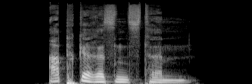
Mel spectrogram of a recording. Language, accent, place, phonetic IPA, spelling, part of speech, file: German, Germany, Berlin, [ˈapɡəˌʁɪsn̩stəm], abgerissenstem, adjective, De-abgerissenstem.ogg
- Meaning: strong dative masculine/neuter singular superlative degree of abgerissen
